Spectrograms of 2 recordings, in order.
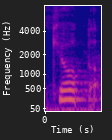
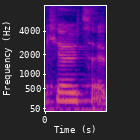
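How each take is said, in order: First: It is said with a Japanese pronunciation. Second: It is said with an English pronunciation. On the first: "when I lived there, it's Kyoto" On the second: "I still feel weird saying Kyoto"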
